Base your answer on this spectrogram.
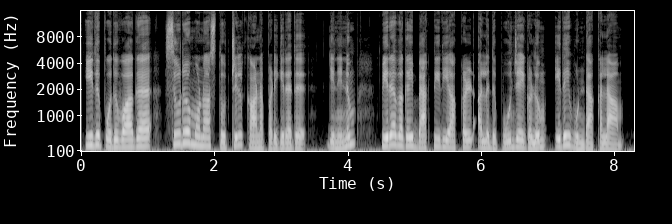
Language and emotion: Tamil, neutral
